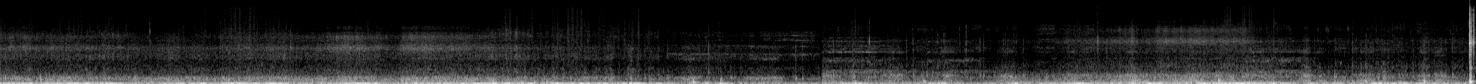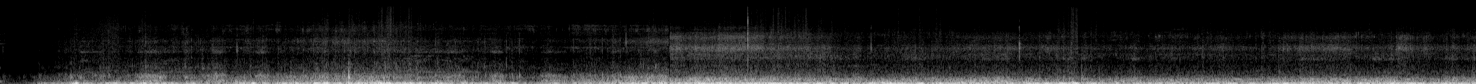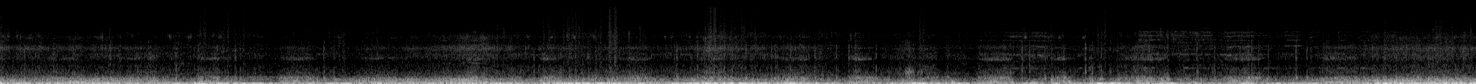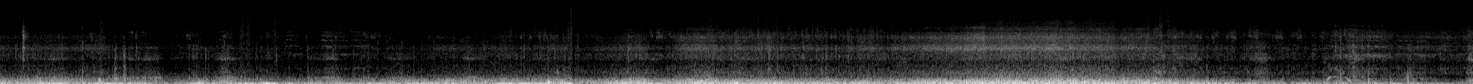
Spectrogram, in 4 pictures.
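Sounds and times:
bike rumble and rattle on trail: 0.0 - 59.0
wind buffeting microphone: 0.0 - 59.0.

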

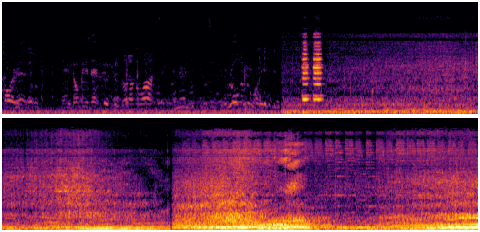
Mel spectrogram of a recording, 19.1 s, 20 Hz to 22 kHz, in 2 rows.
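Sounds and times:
car engine accelerating: 5.6 - 19.0.

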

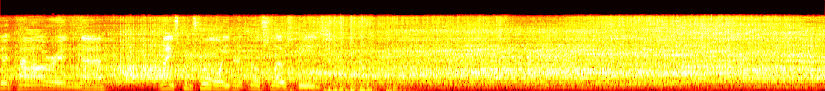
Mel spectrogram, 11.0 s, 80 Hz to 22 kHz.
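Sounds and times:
electric drive motor: 0.0 - 6.7
toy truck diesel engine sound: 0.0 - 11.0.

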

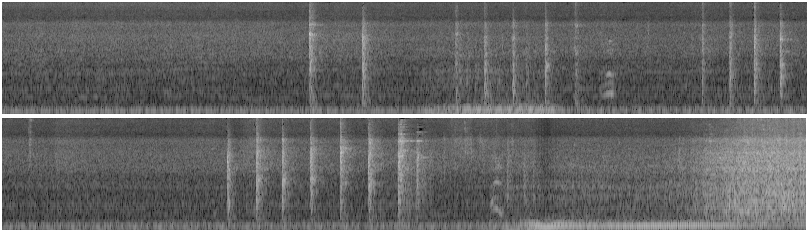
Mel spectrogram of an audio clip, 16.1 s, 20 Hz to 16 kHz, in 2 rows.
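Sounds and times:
heavy diesel engine revving: 0.0 - 16.0
sharp knocks: 4.4 - 6.0, 7.0 - 8.0, 10.3 - 13.3.

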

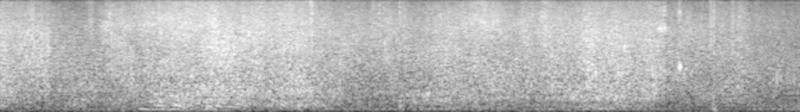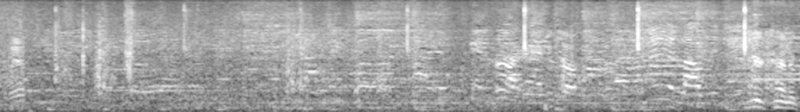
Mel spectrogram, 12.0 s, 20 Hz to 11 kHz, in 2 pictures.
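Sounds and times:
small surf washing on beach: 0.0 - 6.0.

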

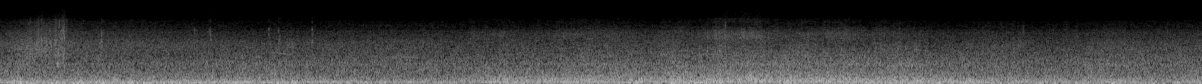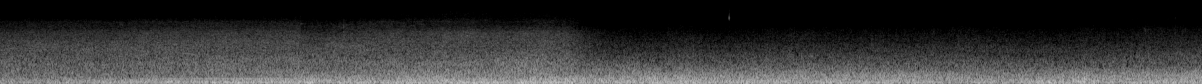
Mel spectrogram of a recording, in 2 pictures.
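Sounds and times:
ocean surf breaking on rocks: 0.0 - 18.8
wind rumbling on microphone: 0.0 - 24.0.

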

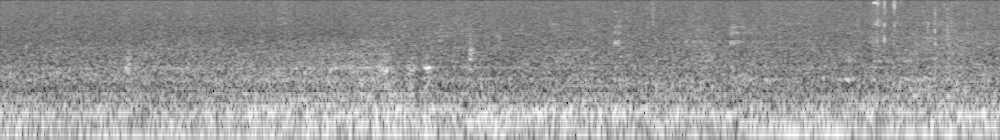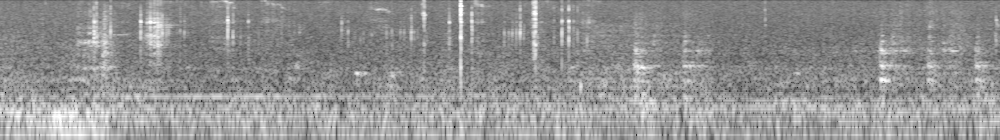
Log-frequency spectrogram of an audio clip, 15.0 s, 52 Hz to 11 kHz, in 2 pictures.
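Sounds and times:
small handling clicks: 8.1 - 13.4.

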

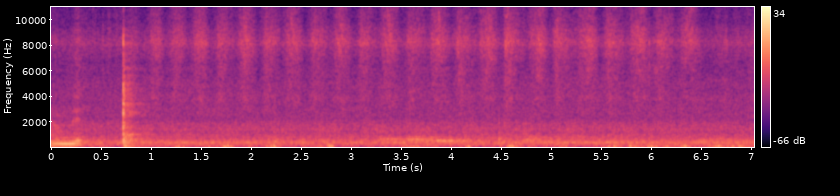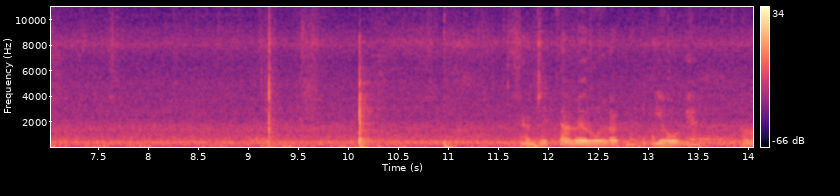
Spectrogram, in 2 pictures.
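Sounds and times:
rolling pin rubbing on dough: 0.8 - 7.3, 9.5 - 12.3.

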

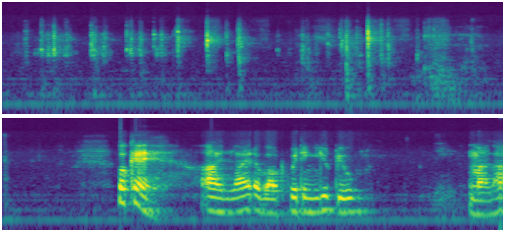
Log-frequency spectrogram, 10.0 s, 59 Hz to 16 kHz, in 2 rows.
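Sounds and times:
steady low hum: 0.0 - 10.0
typing on computer keyboard: 0.2 - 4.0.

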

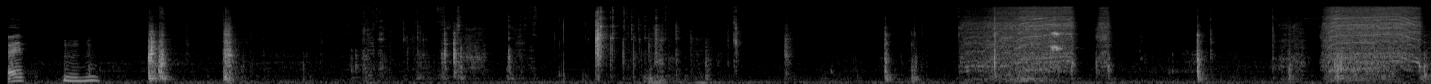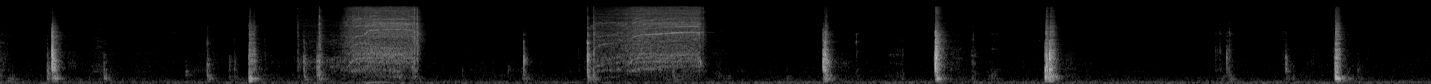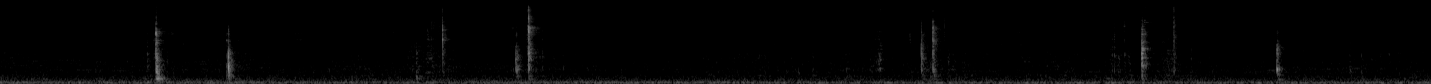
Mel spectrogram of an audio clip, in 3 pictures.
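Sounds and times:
cordless drill running: 9.6 - 11.2, 12.8 - 14.3, 17.6 - 18.6, 20.2 - 21.4.

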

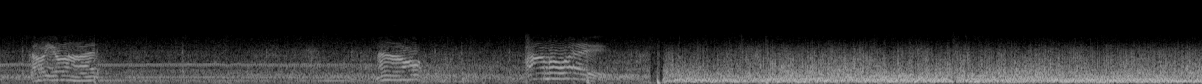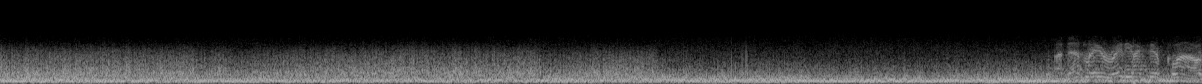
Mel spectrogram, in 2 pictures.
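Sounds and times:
rumbling roar of bomb blast: 6.6 - 17.3.

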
